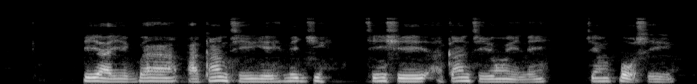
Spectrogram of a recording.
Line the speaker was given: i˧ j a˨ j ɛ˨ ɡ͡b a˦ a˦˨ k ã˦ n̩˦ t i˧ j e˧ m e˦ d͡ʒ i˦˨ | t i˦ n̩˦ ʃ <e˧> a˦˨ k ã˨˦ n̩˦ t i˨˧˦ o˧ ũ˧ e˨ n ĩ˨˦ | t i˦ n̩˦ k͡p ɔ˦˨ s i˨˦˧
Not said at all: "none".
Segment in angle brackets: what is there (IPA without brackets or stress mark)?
e˧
